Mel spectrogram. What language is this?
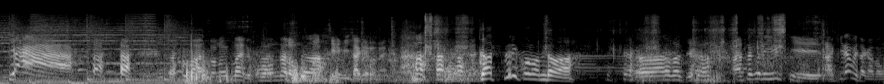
Japanese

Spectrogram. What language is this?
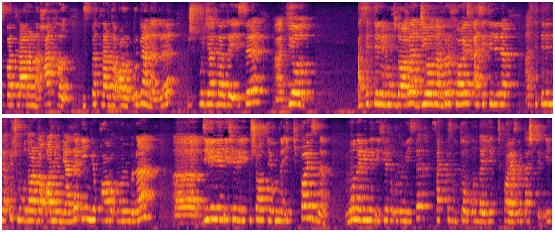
Turkish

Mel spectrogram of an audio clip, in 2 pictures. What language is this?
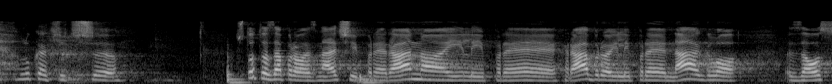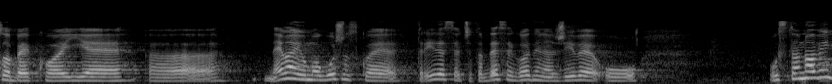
Croatian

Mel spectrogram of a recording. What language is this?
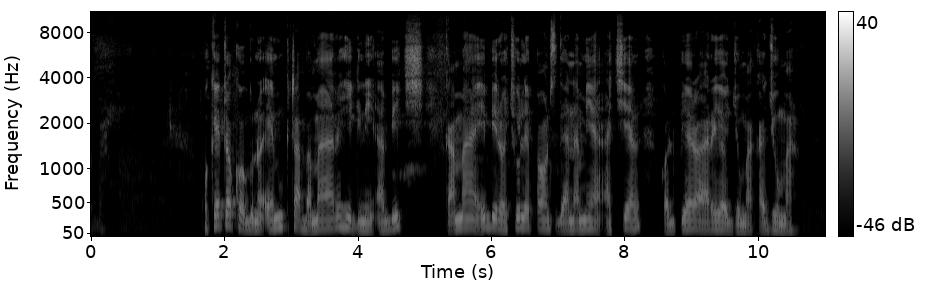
Luo (Kenya and Tanzania)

